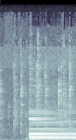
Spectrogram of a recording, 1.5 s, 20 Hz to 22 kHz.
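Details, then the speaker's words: New England Calendar Clock No. 2710, after adjusting a gong that had fallen too far: a single clean gong strike with a steady, evenly fading tone, not too loud. Moving the gong closer would make it louder. "That sounds better. And it's not too loud. You can adjust this closer and would probably have a louder gong to it."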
